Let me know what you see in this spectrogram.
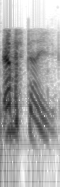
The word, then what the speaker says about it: Epstein: Epstein.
